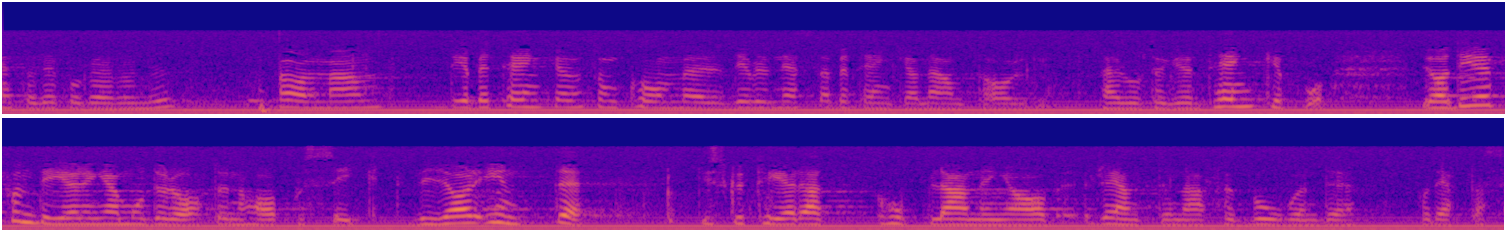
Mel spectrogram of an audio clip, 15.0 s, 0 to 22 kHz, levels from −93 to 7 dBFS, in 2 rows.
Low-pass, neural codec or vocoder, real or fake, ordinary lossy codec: none; none; real; none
